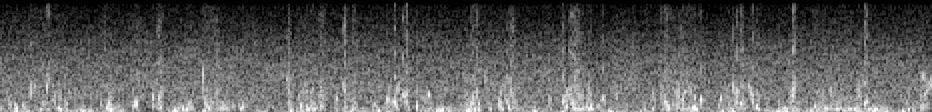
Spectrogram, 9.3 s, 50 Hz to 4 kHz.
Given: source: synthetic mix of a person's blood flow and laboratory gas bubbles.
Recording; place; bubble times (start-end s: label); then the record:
Doppler ultrasound of blood flow; precordium
0.07-0.70 s: bubbles
0.98-1.24 s: bubbles
1.31-1.42 s: bubbles
1.50-1.66 s: bubbles
1.77-1.97 s: bubbles
2.00-2.48 s: bubbles
2.85-3.27 s: bubbles
3.34-3.58 s: bubbles
3.71-3.79 s: bubbles
3.83-4.34 s: bubbles
4.37-4.48 s: bubbles
4.61-5.24 s: bubbles
5.46-6.08 s: bubbles
6.14-6.18 s: bubbles
6.41-7.07 s: bubbles
7.17-7.66 s: bubbles
7.78-8.00 s: bubbles
8.12-8.82 s: bubbles
9.03-9.33 s: bubbles
From the record:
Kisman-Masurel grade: 343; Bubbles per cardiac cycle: rolling drumbeat, 9 or more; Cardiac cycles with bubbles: 100%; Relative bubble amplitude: loud (0.450 to 0.775); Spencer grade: 3 (all of the cardiac periods contain showers or single bubble signals, but not dominating or overriding the cardiac motion signals); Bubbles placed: anywhere in the cardiac cycle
